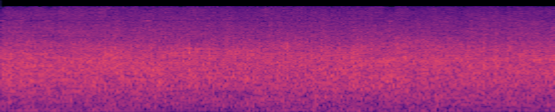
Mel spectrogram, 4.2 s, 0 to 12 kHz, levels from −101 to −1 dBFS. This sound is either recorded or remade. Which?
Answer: remade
